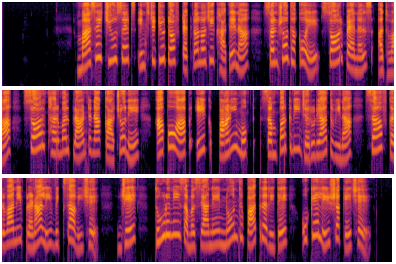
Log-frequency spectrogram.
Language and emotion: Gujarati, neutral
